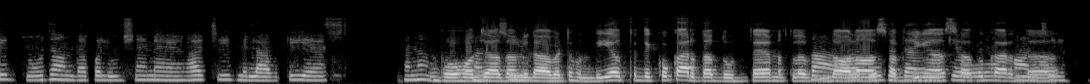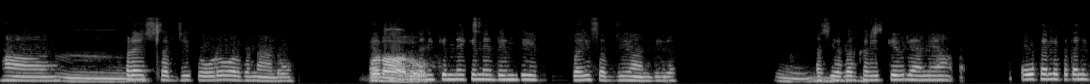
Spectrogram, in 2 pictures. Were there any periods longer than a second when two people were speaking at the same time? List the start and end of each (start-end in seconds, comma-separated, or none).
8.1-10.6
